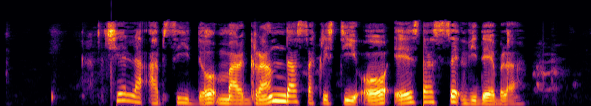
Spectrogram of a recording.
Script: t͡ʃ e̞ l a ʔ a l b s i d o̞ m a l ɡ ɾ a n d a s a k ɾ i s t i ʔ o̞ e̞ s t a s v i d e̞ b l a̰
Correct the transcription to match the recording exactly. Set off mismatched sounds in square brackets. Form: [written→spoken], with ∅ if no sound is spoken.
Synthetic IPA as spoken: t͡ʃ e̞ l a ʔ a [l→∅] b s i d o̞ m a l ɡ ɾ a n d a s a k ɾ i s t i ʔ o̞ e̞ s t a s v i d e̞ b l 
